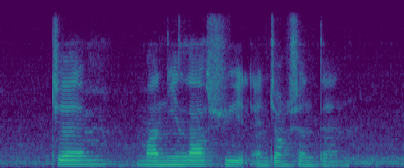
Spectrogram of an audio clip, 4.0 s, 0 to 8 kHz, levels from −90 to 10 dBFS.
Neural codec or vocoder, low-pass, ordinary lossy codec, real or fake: vocoder, 22.05 kHz, 80 mel bands, HiFi-GAN; 7.2 kHz; AAC, 48 kbps; fake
